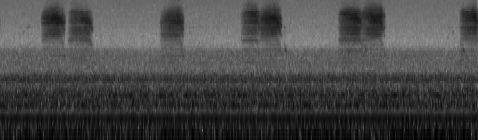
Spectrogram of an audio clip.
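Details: Wild barn owl young beg during feeding by their mother in a nest box, giving harsh hissing snores mostly in doubled pairs, separated by short pauses, against a continuous low hum.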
